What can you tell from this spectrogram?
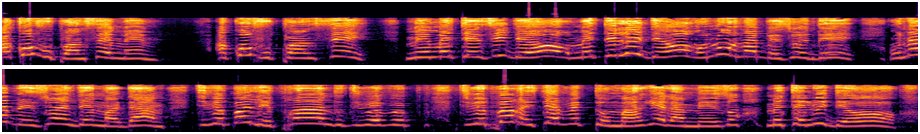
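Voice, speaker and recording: Her voice is raised and projected at an extremely high pitch, with lively intonation. The woman keeps a moderate pace. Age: 20s. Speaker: vlogger. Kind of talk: comic monologue. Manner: animated.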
